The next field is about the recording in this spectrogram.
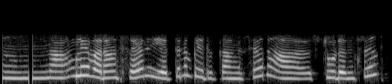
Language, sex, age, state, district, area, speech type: Tamil, female, 18-30, Tamil Nadu, Krishnagiri, rural, conversation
